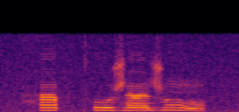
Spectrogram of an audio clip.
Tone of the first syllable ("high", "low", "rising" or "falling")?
high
